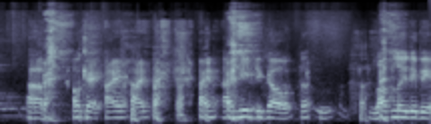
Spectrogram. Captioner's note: laughter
